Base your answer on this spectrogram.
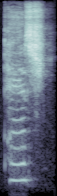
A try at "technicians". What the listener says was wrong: It's tech. Like technology. From the word technology. Tech. No sh sound. Tech. No sound. Tech. Just like letter K. Tech.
